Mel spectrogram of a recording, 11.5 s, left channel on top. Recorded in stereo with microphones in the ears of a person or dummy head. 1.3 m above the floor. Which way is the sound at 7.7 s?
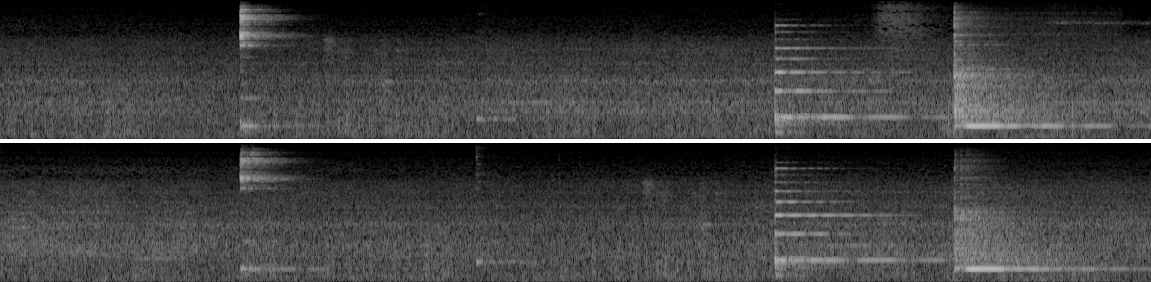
Centre (ahead or behind).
